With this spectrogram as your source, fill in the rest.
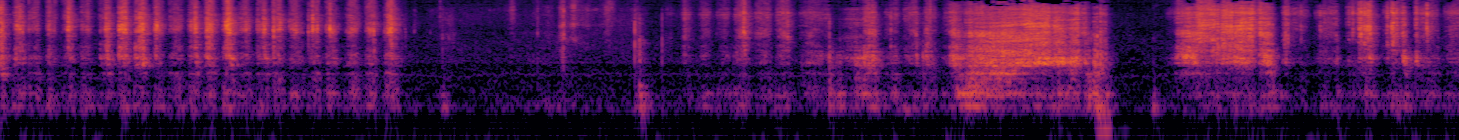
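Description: A wooden stylus repeatedly scratches a thin wax-coated paper scratch-art page while the other hand holds the page flat. Quick, bright, rasping strokes come about three per second, then thin out into quieter, scattered scratches. Two longer, louder bursts of continuous scraping follow before the short strokes resume.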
